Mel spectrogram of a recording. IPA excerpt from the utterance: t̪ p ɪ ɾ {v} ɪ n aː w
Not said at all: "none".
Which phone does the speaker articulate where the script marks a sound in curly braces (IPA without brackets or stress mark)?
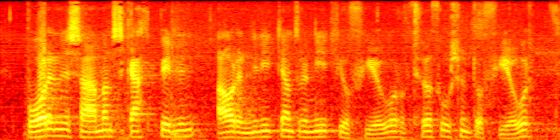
ð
